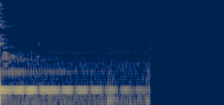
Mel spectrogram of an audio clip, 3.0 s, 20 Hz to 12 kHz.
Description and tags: Megabottle - 05 - Audio - Audio 05
Various hits of a stainless steel drinking bottle half filled with water, some clumsier than others.
hit, bottle, ring, ting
